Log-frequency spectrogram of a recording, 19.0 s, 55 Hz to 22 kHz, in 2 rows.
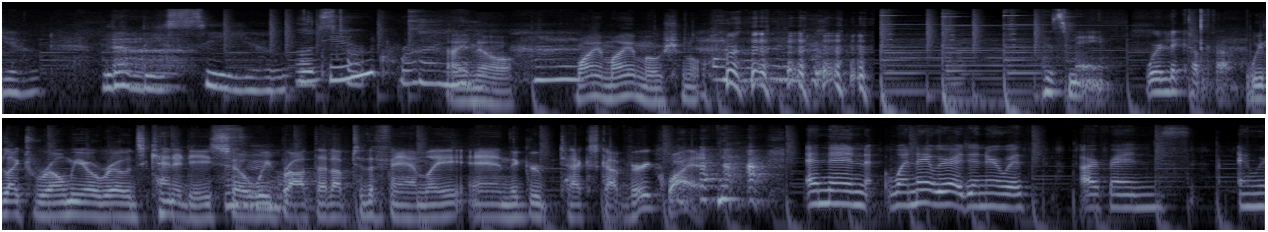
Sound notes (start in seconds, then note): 5.2 laughs; 14.5 laughs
